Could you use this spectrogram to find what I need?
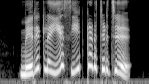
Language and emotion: Tamil, happy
